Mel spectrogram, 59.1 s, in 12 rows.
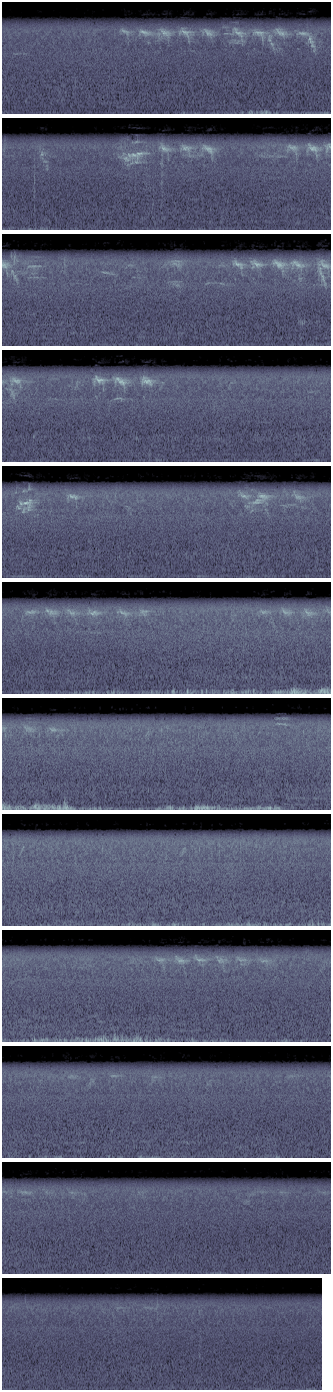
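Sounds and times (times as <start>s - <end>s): outdoor hiss: 0.0s - 59.0s
small birds chirping: 1.7s - 5.8s, 6.6s - 38.3s
wind buffeting microphone: 3.4s - 5.7s, 25.3s - 44.1s.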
